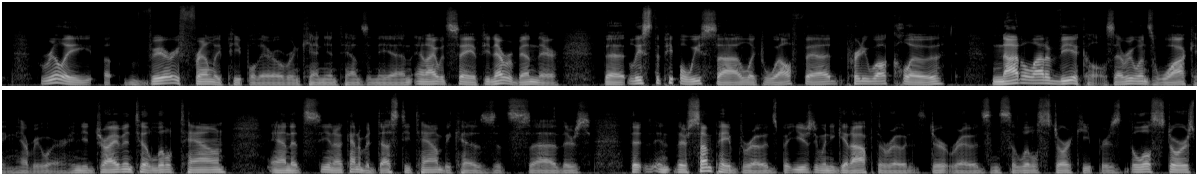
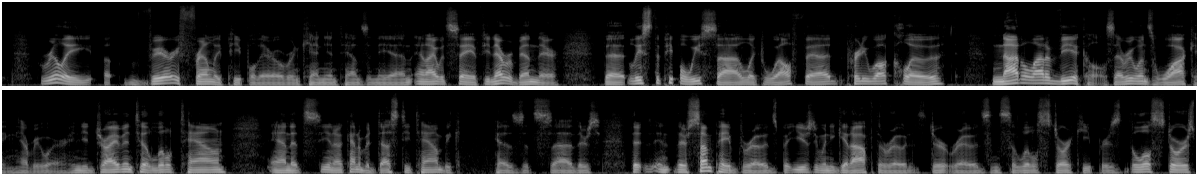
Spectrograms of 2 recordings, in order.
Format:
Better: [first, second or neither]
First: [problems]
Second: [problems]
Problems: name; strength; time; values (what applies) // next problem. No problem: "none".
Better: first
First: none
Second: audio freezing; at 17 s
